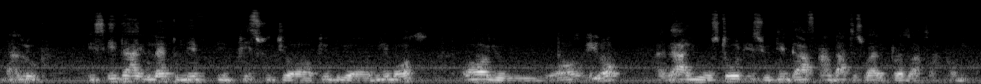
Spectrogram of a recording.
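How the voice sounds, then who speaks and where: A journalist with a Nigerian accent offers political commentary on a talk show, his fairly low, warm voice at a moderate pace. He speaks emphatically, often repeating and correcting himself. Electrical hum makes the recording clearly noisy.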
